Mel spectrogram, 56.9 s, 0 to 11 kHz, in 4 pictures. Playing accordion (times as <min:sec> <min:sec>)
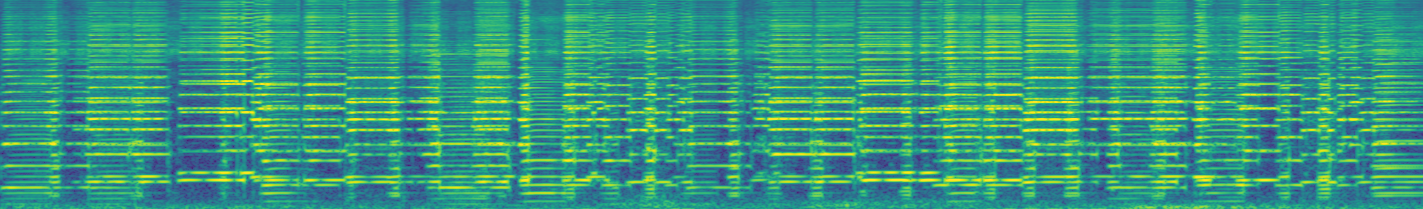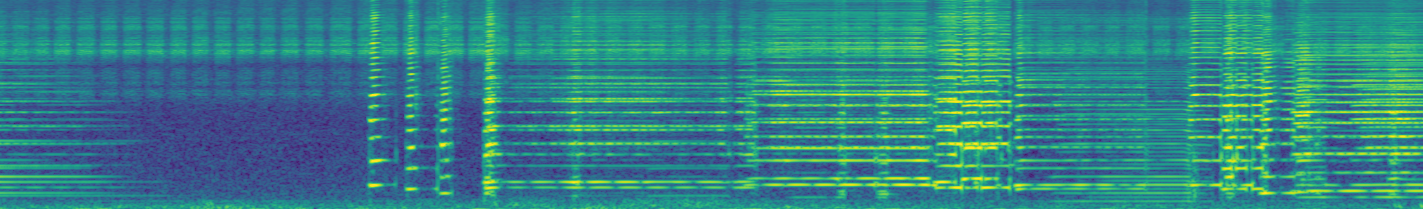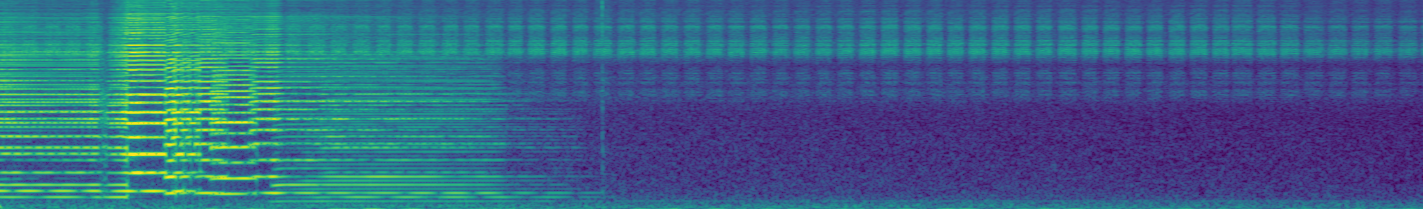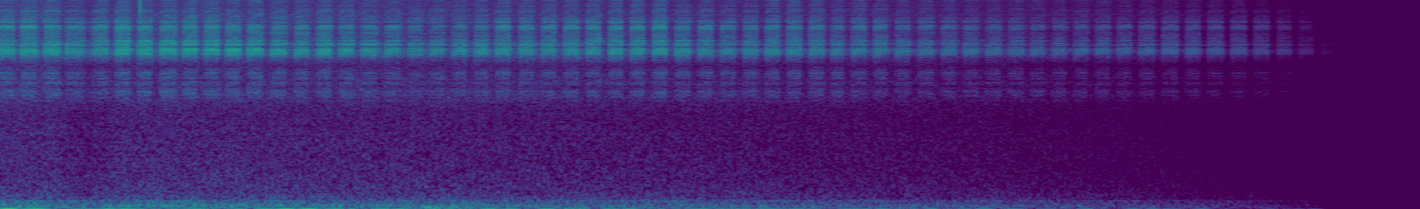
0:00.0 0:15.6, 0:17.9 0:34.6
